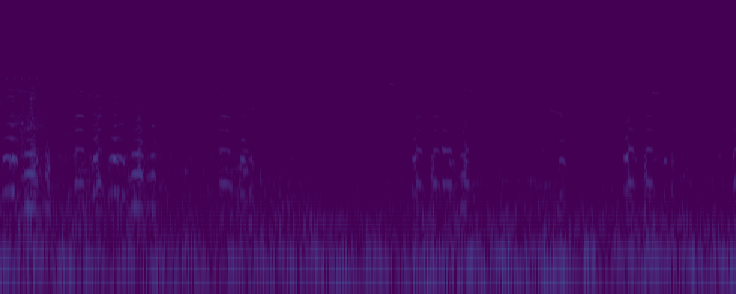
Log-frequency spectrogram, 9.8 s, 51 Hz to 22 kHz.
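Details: Trumpeter swans taking off at Rifle Lake on April 28, 2020: a flock gives repeated nasal, horn-like honks, several birds overlapping, over steady low rumbling and wind noise.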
